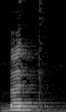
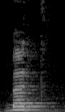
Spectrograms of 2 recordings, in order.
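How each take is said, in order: First: The final t ends with a short breathy release. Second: The final t ends with a short breathy release.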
